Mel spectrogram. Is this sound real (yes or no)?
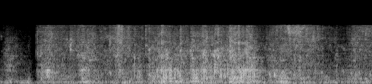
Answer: no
